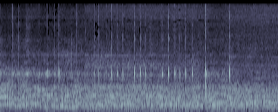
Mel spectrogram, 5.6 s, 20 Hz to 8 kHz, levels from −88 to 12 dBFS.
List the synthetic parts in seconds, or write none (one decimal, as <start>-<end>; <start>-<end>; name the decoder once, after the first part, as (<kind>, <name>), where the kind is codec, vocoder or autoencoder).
0.0-1.7 (codec, SNAC); 4.0-4.5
